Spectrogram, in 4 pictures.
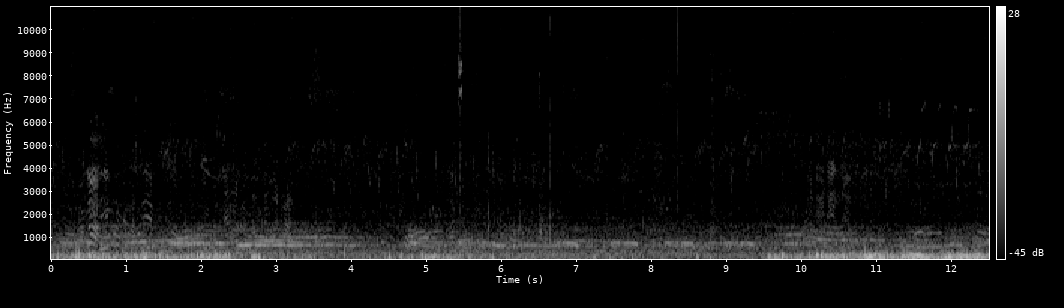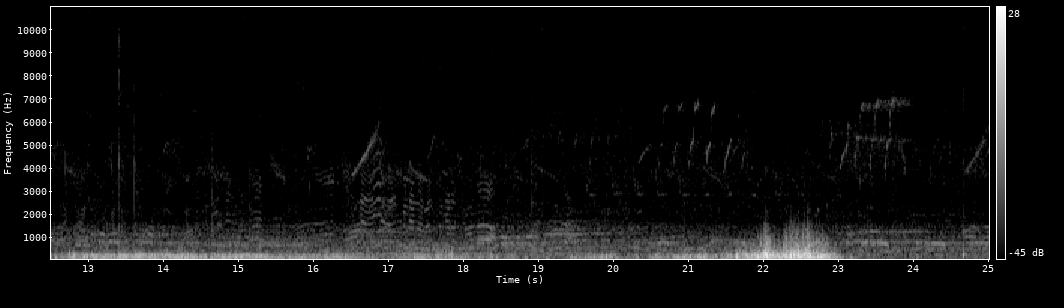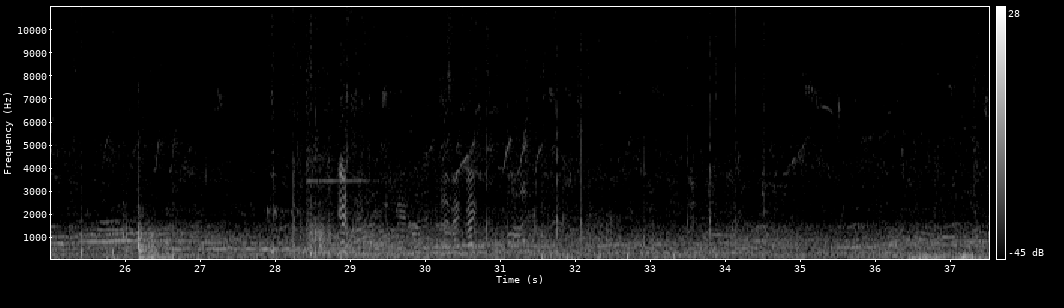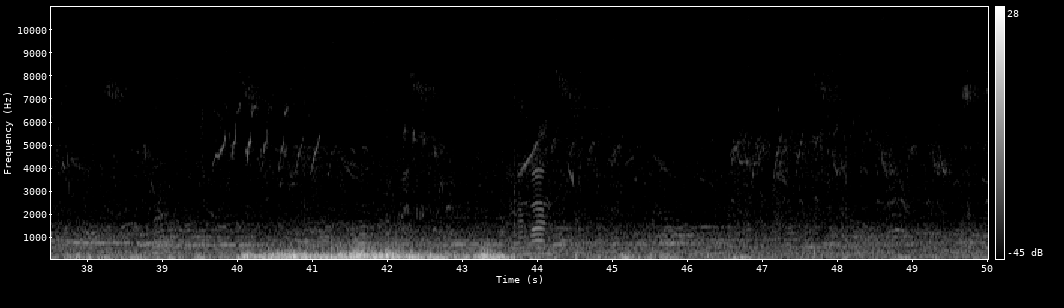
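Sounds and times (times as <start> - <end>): wind rumble on microphone: 0.0 - 23.7, 35.6 - 50.0
birds chirping: 0.0 - 50.0
faint voices: 0.0 - 50.0
distant players calling: 22.9 - 40.4.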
